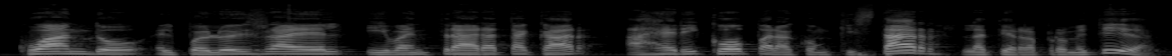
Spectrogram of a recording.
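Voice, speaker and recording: A man in his thirties with a high voice gives a playful, animated youth sermon, telling a story and slipping English words in. The sound is close and dry, with no room echo. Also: clear, resonant tone. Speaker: youth pastor.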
